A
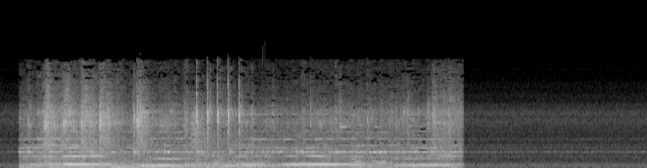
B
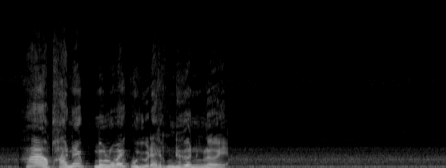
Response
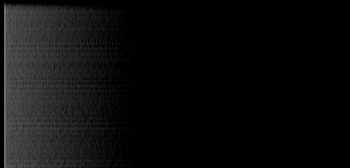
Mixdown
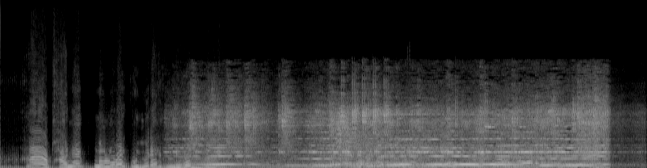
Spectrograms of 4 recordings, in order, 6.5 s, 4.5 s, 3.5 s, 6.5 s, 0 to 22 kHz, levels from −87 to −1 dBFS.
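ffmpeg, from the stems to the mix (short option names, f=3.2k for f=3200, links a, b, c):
-filter_complex "[0:a]equalizer=f=230:w=4.6:g=-14,flanger=delay=19:depth=3.1:speed=0.69,adelay=1450,volume=-0.5dB,afade=t=in:st=3.04:d=0.34:silence=0.281838,asplit=2[a][b];[b]volume=-22.5dB[c];[1:a]acompressor=mode=upward:threshold=-48dB:ratio=2.5,aeval=exprs='val(0)+0.00316*(sin(2*PI*50*n/s)+sin(2*PI*2*50*n/s)/2+sin(2*PI*3*50*n/s)/3+sin(2*PI*4*50*n/s)/4+sin(2*PI*5*50*n/s)/5)':c=same,aeval=exprs='max(val(0),0)':c=same,volume=3dB[d];[c]aecho=0:1:152:1[e];[a][d][e]amix=inputs=3:normalize=0,acompressor=mode=upward:threshold=-42dB:ratio=2.5,alimiter=limit=-21dB:level=0:latency=1:release=13"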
